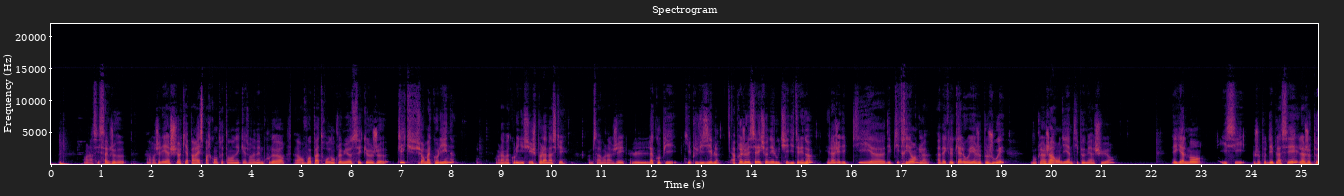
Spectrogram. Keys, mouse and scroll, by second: 0.3 h, 6.4 click, 8.3 click, 10.3 click, 11.3 click, 15.1 click, 16.2-17.2 drag, 17.6-22.3 drag, 22.9-24.7 drag.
